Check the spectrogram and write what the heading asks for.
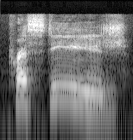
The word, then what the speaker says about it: prestige: color beige the word massage and the word Prestige okay okay now that you are great at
